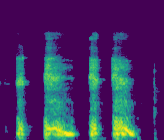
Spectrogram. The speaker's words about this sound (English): So now I think I got my throat clear.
